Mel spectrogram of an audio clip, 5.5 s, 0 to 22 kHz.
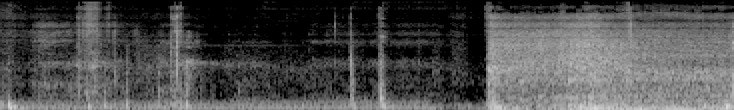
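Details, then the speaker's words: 2015 Mercedes A-Class 1.5 CDI diesel (K9K) after a service with fuel filter replacement; system primed with ignition-on cycles. A few clicks and ticks, then it starts instantly without long cranking and idles steadily. Normal start and idle. "so now the system's primed it's just struck straight up so if you've just tried to Strike It Up it'd be cranking for ages trying to get the fuel up there"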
